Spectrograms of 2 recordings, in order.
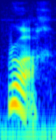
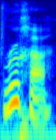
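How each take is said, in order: First: The ah vowel comes before the throat sound. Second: The ah vowel comes after the throat sound. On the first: The speaker calls it right. "the patach is pronounced first" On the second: The speaker calls it wrong. "you'd think this was pronounced rucha"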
